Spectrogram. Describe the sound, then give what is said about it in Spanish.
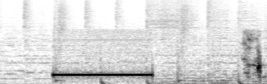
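A phone keypad tone, as a number is dialed again for a call from a radio programme, sounds as one loud, steady, mid-pitched beep lasting about a second, followed by quiet line noise and a brief higher blip near the end. No one speaks. “A ver, márcala de nuevo, de una vez.”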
